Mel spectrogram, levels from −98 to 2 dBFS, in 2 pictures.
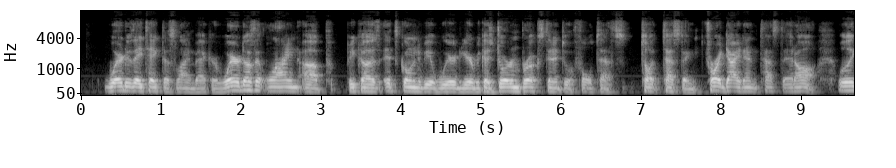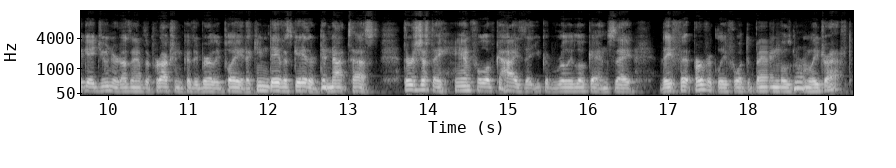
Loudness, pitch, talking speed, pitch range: -24 LUFS, 110 Hz, 235 wpm, 100-120 Hz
